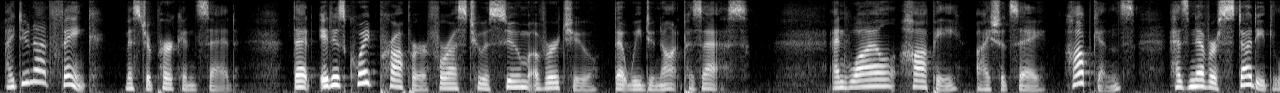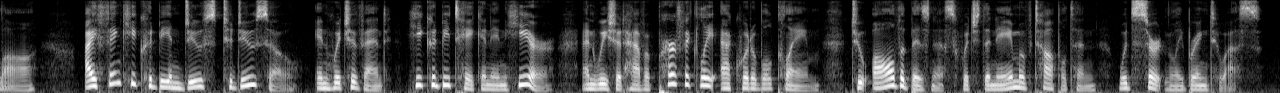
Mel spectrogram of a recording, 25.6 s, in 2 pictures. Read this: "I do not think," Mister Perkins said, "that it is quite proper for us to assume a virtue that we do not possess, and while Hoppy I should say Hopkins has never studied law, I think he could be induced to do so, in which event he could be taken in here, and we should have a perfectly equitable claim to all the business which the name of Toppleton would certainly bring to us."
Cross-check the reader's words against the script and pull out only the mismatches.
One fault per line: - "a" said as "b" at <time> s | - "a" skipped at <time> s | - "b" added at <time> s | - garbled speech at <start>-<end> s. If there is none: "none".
none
